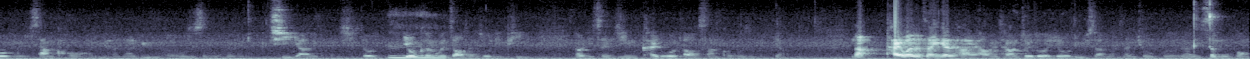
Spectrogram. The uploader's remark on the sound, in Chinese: 這次遠距錄音雜訊比較多還請見諒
